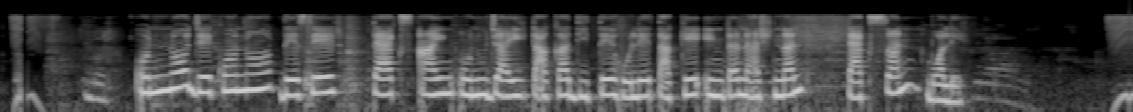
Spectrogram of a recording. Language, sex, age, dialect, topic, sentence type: Bengali, female, 18-24, Standard Colloquial, banking, statement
